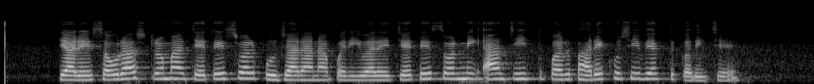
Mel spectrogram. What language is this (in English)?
Gujarati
